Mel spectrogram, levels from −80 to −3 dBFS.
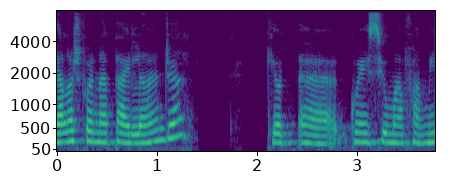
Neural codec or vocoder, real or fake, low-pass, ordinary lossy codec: codec, 16 kHz, 4.8 kbps, FACodec; fake; none; none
